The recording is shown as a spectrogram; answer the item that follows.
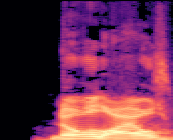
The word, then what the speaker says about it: Lyles: Noah Lyles rhymes with Simone Biles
